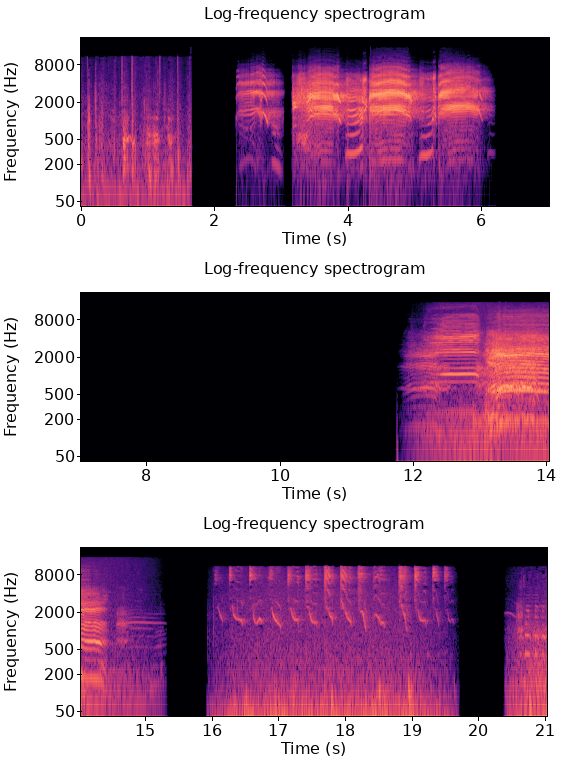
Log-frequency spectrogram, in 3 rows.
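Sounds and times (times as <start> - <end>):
sheep bleating: 11.8 - 15.3.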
